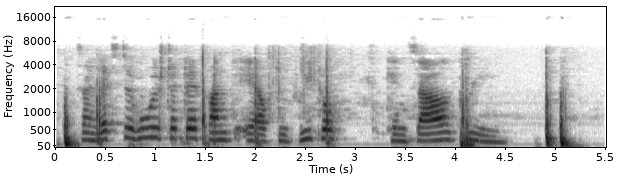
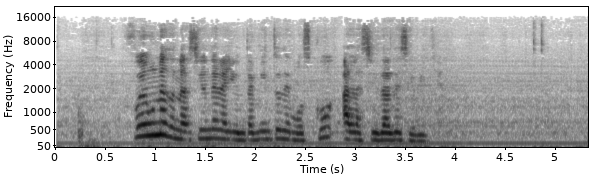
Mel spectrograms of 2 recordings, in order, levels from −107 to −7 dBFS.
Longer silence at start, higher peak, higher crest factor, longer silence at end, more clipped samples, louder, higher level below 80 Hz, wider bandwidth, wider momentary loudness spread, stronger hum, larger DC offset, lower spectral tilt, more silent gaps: about the same, 0.1 s vs 0.05 s; about the same, -2 dBFS vs -2 dBFS; about the same, 22 dB vs 20 dB; first, 0.3 s vs 0 s; neither; second, -26 LUFS vs -21 LUFS; first, -40 dBFS vs -48 dBFS; second, 7.4 kHz vs 15.5 kHz; second, 14 LU vs 26 LU; neither; neither; first, -8.5 dB/octave vs -4 dB/octave; neither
